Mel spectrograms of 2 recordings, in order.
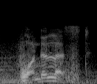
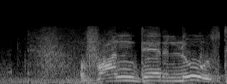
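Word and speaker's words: Wanderlust: ওয়ান্ডারলাস্ট কিন্তু তোমার মত উচ্চারণ করেনি ওয়ানডের লুজ এইতো কথাটা ইংরেজিতেও ব্যবহার হয় আর যখন হয় তখন ইংরেজি উচ্চারণই হয় আমি আড়াই মাস ধরে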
